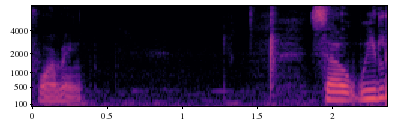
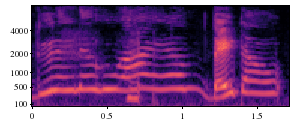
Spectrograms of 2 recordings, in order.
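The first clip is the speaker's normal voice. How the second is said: high-pitched pretend inner voice; mock inner diva; 12 semitones higher than usual. Wife standing unnoticed beside husband and fan, mock inner diva. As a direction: squeak it out as a mock-wounded thought.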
